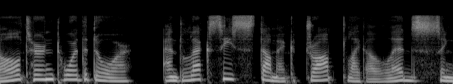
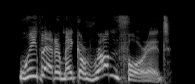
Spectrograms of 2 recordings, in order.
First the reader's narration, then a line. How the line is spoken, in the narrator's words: Nance yelled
